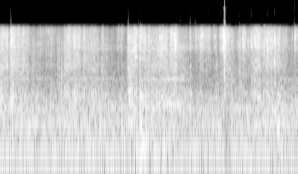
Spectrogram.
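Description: Corrugated cardboard scraping and rustling as a strip of it is scored down the middle with a knife and handled, with irregular small crackles and taps.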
